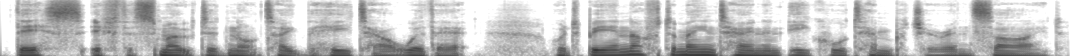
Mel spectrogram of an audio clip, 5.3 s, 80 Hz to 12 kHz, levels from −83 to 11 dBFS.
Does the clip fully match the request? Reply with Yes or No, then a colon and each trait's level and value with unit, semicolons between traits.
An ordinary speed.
No: fast, 235 wpm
